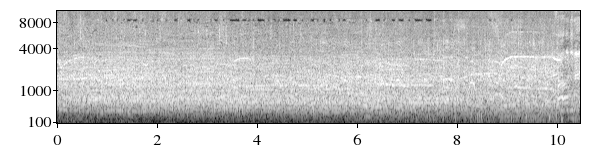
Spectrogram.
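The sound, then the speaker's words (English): A large crowd fills the whole stretch with a dense, steady roar, and scattered booing rises within the mass of voices, mingled with some clapping and chatter, as people boo kids walking out before Vice President Pence speaks. “And as they were walking out, a pretty substantial number, some of the people decided they were going to boo the little babies. If you listen closely, you can hear the booing.”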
